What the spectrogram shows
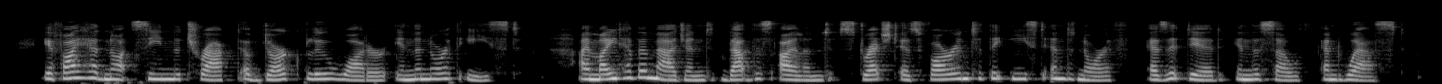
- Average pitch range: Yes, average, 3.7 semitones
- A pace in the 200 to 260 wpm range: No, average, 160 wpm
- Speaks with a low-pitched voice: No, high, 230 Hz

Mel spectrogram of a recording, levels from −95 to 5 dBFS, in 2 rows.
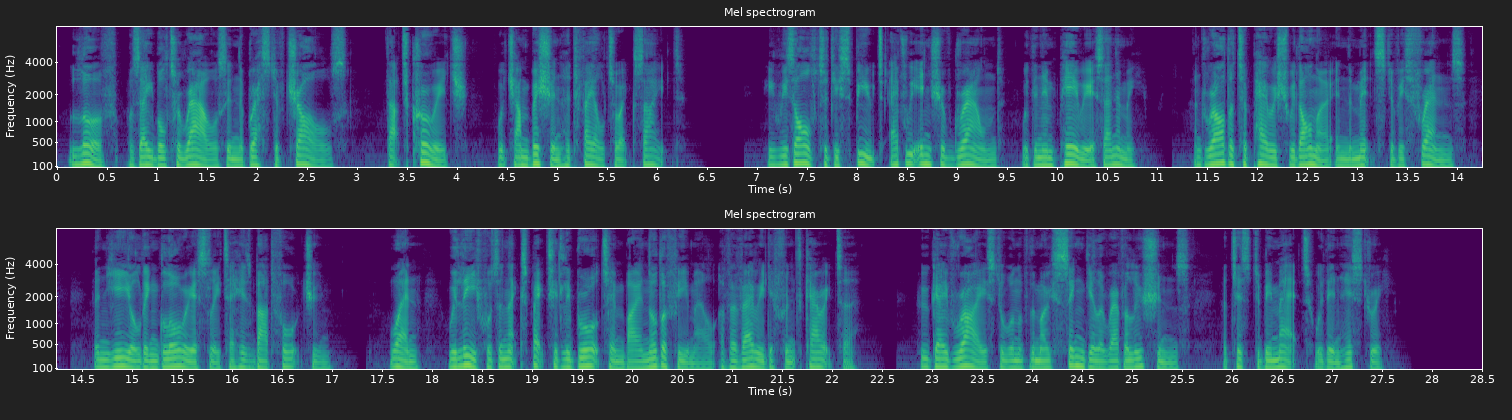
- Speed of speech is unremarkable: Yes, average, 170 wpm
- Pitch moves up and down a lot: No, average, 3.8 semitones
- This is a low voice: Yes, low, 110 Hz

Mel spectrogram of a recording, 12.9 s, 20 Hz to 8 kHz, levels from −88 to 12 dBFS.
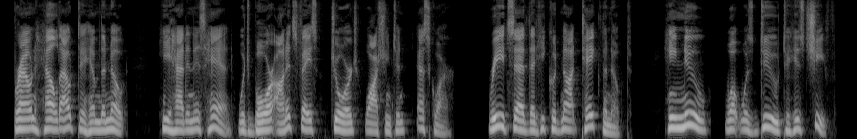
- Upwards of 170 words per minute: Yes, average, 180 wpm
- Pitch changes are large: No, average, 3.5 semitones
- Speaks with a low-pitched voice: No, medium, 155 Hz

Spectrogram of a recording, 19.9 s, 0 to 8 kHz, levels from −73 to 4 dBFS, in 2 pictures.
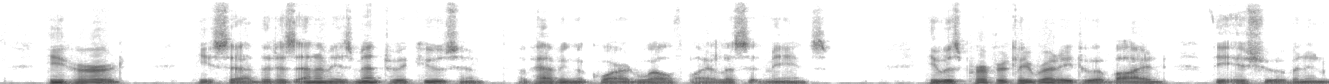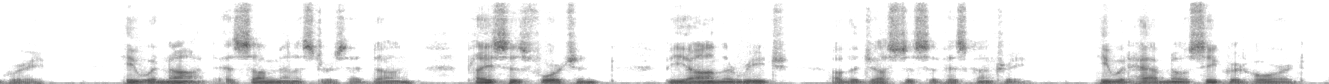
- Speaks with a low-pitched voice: Yes, very low, 90 Hz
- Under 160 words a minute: No, average, 165 wpm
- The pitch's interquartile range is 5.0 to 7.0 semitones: No, average, 2.8 semitones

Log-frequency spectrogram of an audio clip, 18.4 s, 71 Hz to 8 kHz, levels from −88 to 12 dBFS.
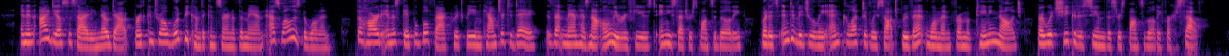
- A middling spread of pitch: Yes, average, 4.2 semitones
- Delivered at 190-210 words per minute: Yes, average, 195 wpm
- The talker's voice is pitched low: No, high, 190 Hz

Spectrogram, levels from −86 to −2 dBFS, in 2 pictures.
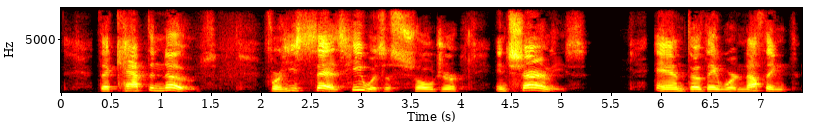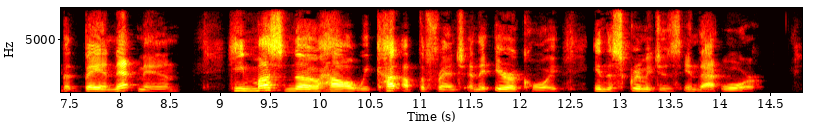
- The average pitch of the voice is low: No, medium, 170 Hz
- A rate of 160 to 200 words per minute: No, average, 150 wpm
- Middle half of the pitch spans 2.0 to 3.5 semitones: No, average, 4.9 semitones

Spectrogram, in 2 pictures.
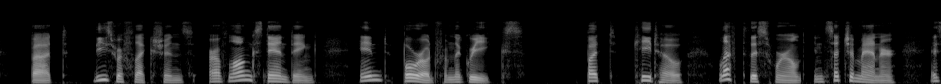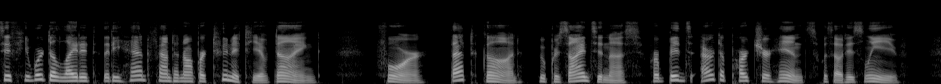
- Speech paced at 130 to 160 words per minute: Yes, average, 155 wpm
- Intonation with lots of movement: Yes, wide, 8.9 semitones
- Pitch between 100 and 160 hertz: Yes, medium, 140 Hz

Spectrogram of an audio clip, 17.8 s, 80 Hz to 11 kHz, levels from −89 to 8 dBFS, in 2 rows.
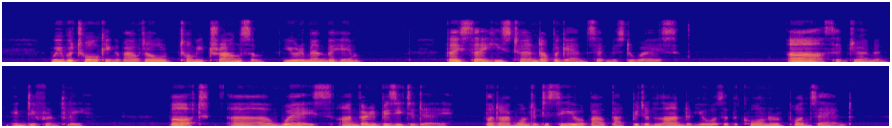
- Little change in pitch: No, average, 3.7 semitones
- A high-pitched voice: Yes, high, 205 Hz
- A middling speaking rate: Yes, average, 170 wpm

